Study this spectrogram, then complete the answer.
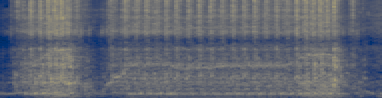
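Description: A sewing machine stitches scrap rectangles and squares into a quilt block, its rapid, close mechanical whir running steadily with brief pauses.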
